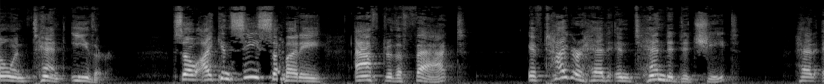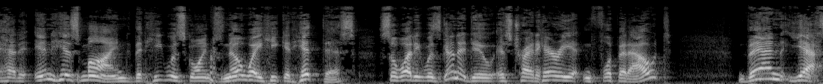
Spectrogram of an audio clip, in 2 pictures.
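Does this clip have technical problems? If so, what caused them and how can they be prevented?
Yes. Damaged data in a compressed stream: corrupted bytes made the decoder misread frames and lose sync while hunting for the next header. This causes brief disruptions at 2.73–2.85 s after "I can see", 10.31–10.40 s after "mind that he was", and 13.60–13.65 s after "to do is try". Checksummed transfers and verified copies prevent this.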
